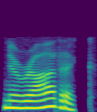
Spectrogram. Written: neurotic

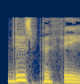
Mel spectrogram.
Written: dyspathetic

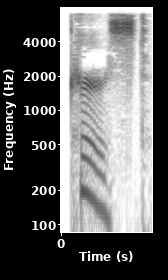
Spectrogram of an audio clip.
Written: curstness

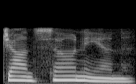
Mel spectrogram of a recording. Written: Johnsonian

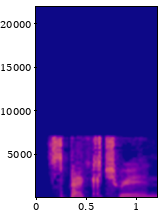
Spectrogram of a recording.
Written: spectrin

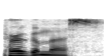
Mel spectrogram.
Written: Pergamos

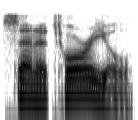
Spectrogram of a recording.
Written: senatorial

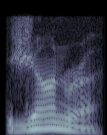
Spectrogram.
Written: genre

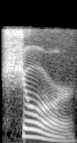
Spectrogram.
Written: shore

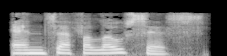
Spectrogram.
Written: encephalosis

